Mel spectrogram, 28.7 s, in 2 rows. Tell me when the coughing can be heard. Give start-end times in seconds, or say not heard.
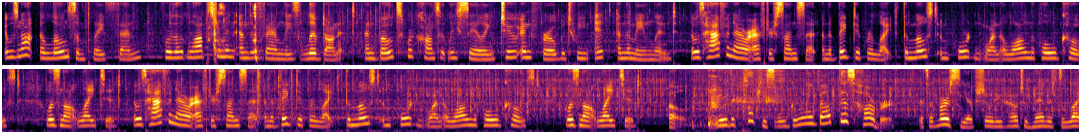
2.7-3.5, 23.4-24.9.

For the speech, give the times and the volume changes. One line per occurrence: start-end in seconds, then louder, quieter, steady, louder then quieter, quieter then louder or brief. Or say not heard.
0.0-28.6 steady.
